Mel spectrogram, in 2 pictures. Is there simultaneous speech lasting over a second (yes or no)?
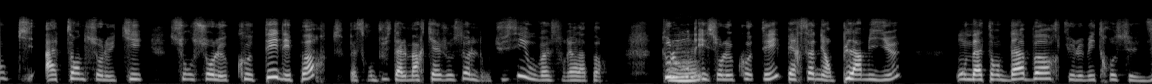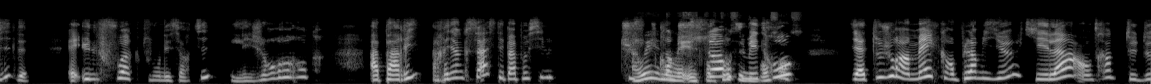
yes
